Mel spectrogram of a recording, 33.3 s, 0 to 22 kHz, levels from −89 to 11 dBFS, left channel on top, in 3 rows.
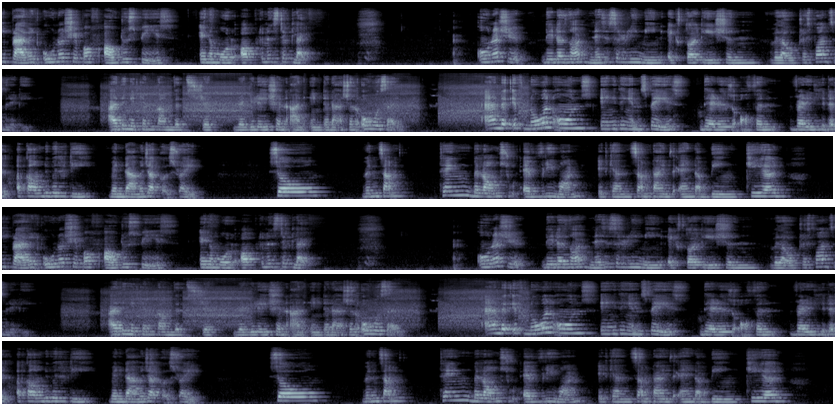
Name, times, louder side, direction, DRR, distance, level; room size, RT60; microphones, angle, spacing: voice 1, 0.0-2.3 2.6-4.2 4.8-5.0 6.3-11.5 12.5-16.5 17.5-23.4 23.7-24.9 25.8-26.6 27.0-27.6 28.1-32.7, left 3 dB, 35° left, 2.0 m, -29 dB
sound 1, 11.9-14.5 15.0-18.2, left 3 dB, 15° left, 1.1 m, -40 dB
13.5 x 10.0 x 2.4 m
head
